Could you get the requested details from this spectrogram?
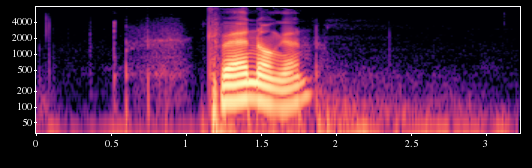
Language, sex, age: Norwegian, male, 45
